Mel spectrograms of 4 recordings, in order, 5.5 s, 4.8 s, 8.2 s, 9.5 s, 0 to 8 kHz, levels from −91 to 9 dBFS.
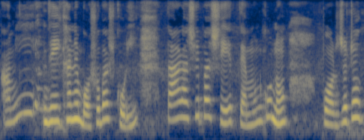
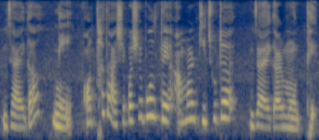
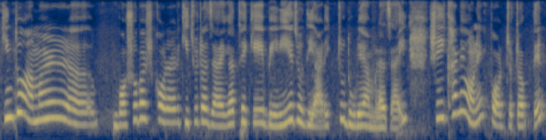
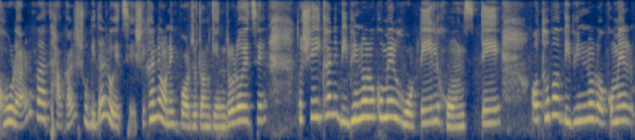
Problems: constant background noise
